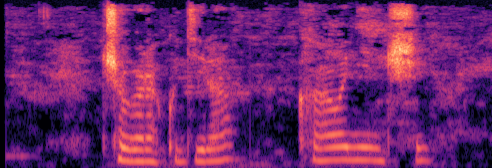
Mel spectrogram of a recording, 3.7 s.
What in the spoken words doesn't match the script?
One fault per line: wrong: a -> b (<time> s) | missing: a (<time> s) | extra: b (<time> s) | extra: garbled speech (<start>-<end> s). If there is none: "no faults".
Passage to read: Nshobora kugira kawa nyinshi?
no faults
